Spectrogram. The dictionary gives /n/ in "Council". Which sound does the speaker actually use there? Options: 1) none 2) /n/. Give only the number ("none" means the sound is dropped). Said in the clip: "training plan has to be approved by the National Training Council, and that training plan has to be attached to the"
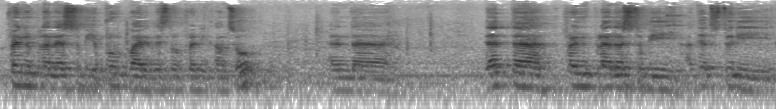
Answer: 2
